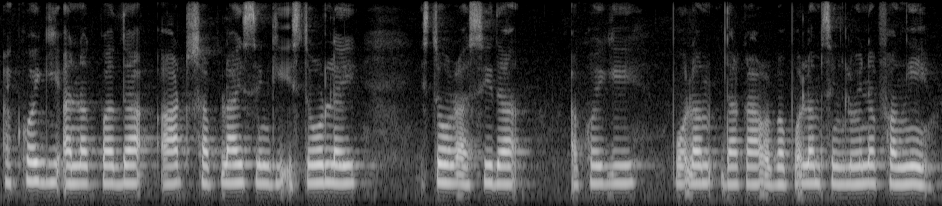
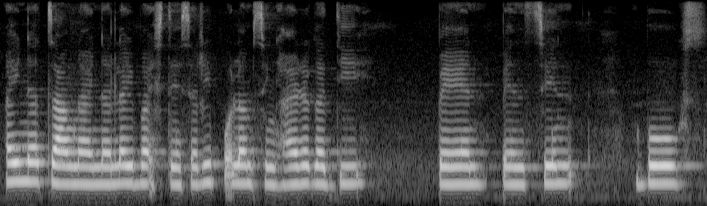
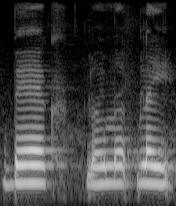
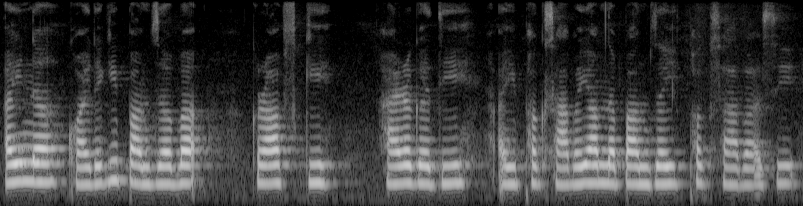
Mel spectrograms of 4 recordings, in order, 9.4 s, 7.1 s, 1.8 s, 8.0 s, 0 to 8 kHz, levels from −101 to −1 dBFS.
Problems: none marked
